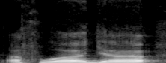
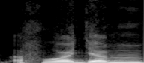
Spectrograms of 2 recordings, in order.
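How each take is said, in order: First: It ends in a lengthened vowel, no nasal. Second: It ends in a nasal sound joined onward. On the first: The reciter stops at this word. "Mais si je m'arrête, Afwaja" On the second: The reciter keeps going without stopping. "si je continue sans m'arrêter, ça fait Afwajam fasabbih"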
